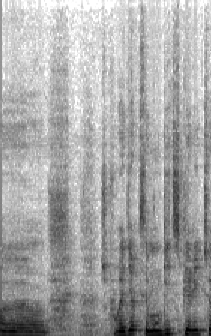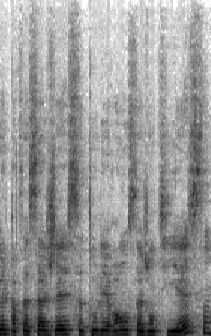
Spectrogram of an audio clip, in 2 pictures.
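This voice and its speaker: A woman speaks in a monotone, flat delivery at a fairly slow pace. Noticeable background noise runs underneath. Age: 50s. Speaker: energy therapist and Reiki teacher. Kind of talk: podcast self-introduction.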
